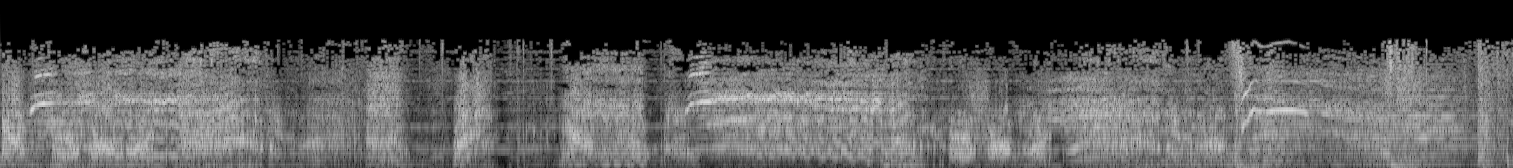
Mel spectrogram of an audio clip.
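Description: A horse whinnies and rears as a wolf attacks it in a forest. Loud, repeated neighs mix with growling, roaring animal snarls in a dense, continuous struggle.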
